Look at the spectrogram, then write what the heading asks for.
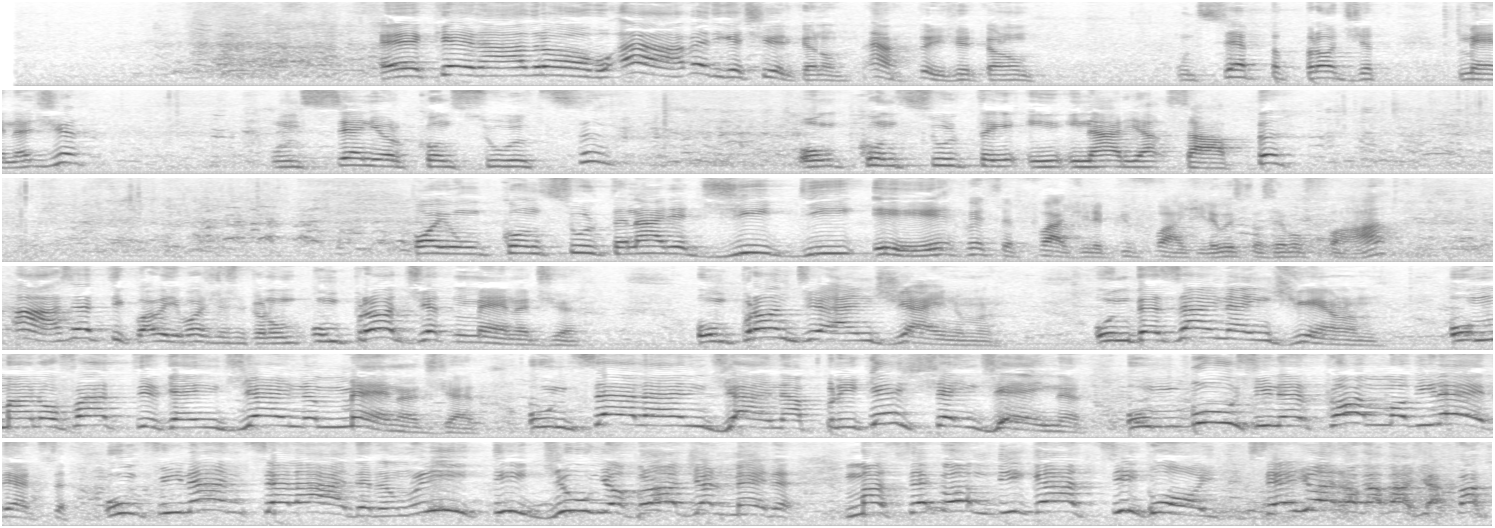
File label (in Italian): Annuncio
